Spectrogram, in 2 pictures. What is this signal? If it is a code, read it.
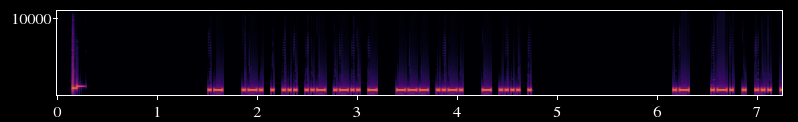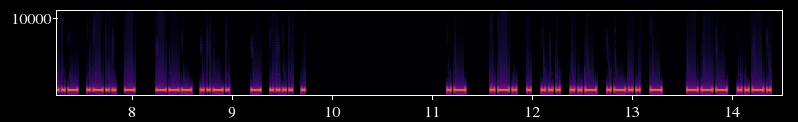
Morse code, heard as a keyed tone, about 35 wpm, 700 Hz. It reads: A RESULT OF THE A RESULT OF THE A RESULT OF
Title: Speed-Racing - Sets of 4 Words 28wpm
